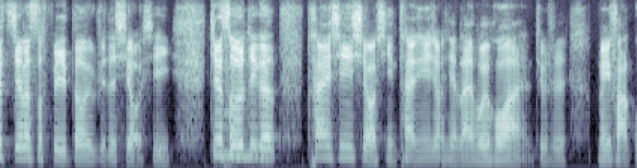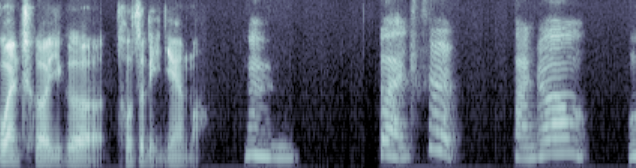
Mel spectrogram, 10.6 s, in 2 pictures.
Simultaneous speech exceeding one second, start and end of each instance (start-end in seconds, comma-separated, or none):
none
